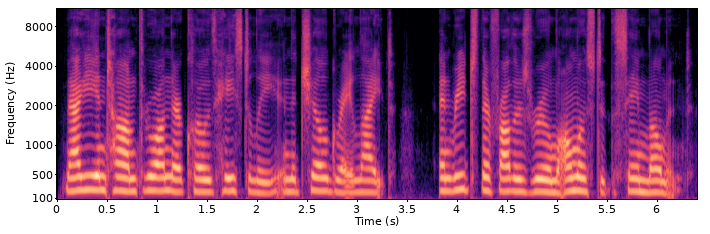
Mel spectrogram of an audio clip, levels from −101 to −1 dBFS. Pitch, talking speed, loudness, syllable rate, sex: 210 Hz, 215 wpm, -18 LUFS, 5.3 syllables/s, female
